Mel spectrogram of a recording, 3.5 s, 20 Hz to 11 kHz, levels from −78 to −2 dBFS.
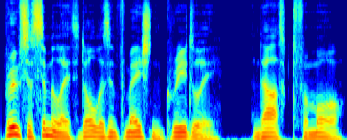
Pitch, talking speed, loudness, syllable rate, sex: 105 Hz, 155 wpm, -19 LUFS, 6.8 syllables/s, male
